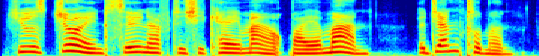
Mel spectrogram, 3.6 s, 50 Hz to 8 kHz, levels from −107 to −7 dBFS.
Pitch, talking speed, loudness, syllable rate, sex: 240 Hz, 215 wpm, -16 LUFS, 5.5 syllables/s, female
